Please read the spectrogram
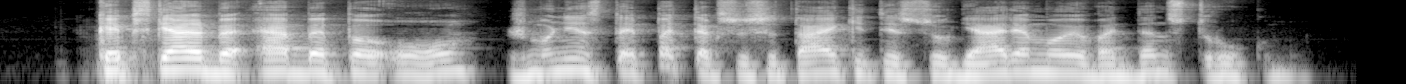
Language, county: Lithuanian, Telšiai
